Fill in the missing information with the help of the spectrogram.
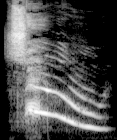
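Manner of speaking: loud, high hammed-up achoo; storyteller's giant bear sneeze; big sneeze. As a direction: act out a huge sneeze.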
